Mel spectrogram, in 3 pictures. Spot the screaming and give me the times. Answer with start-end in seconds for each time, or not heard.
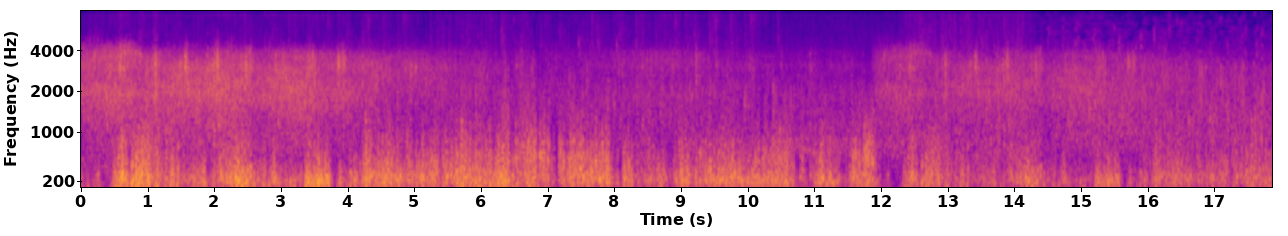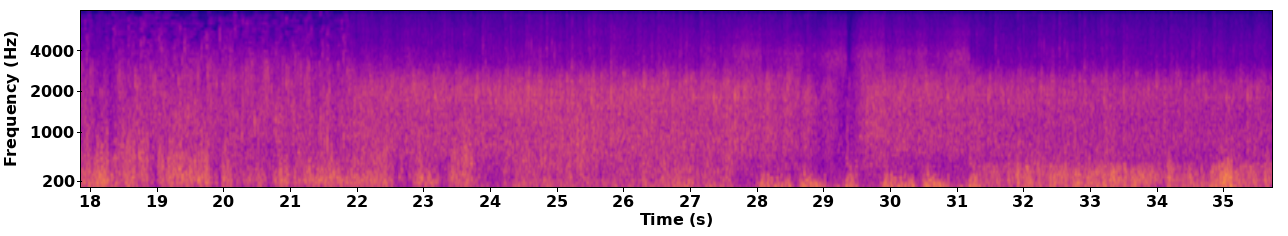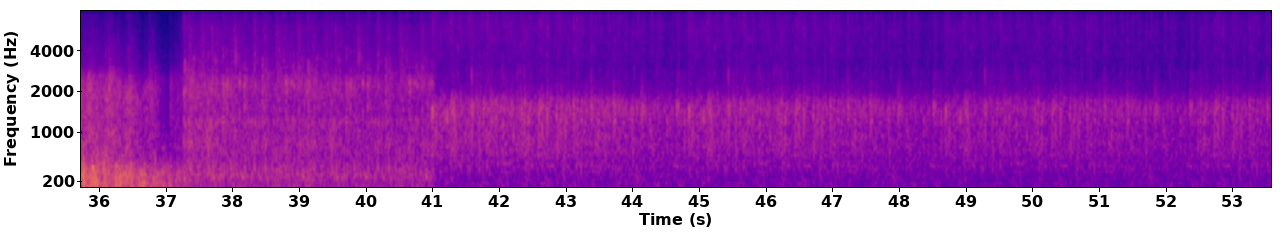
not heard.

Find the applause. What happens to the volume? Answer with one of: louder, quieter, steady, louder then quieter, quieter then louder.
louder then quieter.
